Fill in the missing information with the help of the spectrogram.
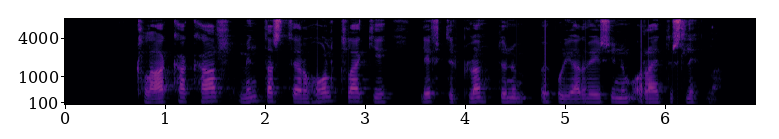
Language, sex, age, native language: Icelandic, male, 50-59, Icelandic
